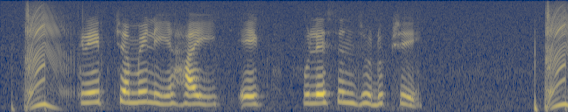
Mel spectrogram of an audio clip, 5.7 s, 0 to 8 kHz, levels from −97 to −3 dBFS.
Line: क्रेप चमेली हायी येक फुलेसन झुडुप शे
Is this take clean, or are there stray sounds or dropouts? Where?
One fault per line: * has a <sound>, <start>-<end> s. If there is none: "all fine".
all fine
